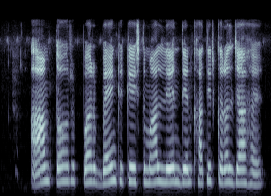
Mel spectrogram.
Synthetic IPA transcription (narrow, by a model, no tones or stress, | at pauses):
aːmt̪ɔːɾpəɾbɛ̃ŋkːeɪst̪emalːend̪enkʰat̪iɾkəɾəld͡ʒaɦɛ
